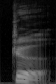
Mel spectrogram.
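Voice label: "zhe4", Mandarin Chinese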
